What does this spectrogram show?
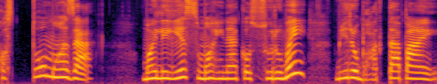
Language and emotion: Nepali, surprised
